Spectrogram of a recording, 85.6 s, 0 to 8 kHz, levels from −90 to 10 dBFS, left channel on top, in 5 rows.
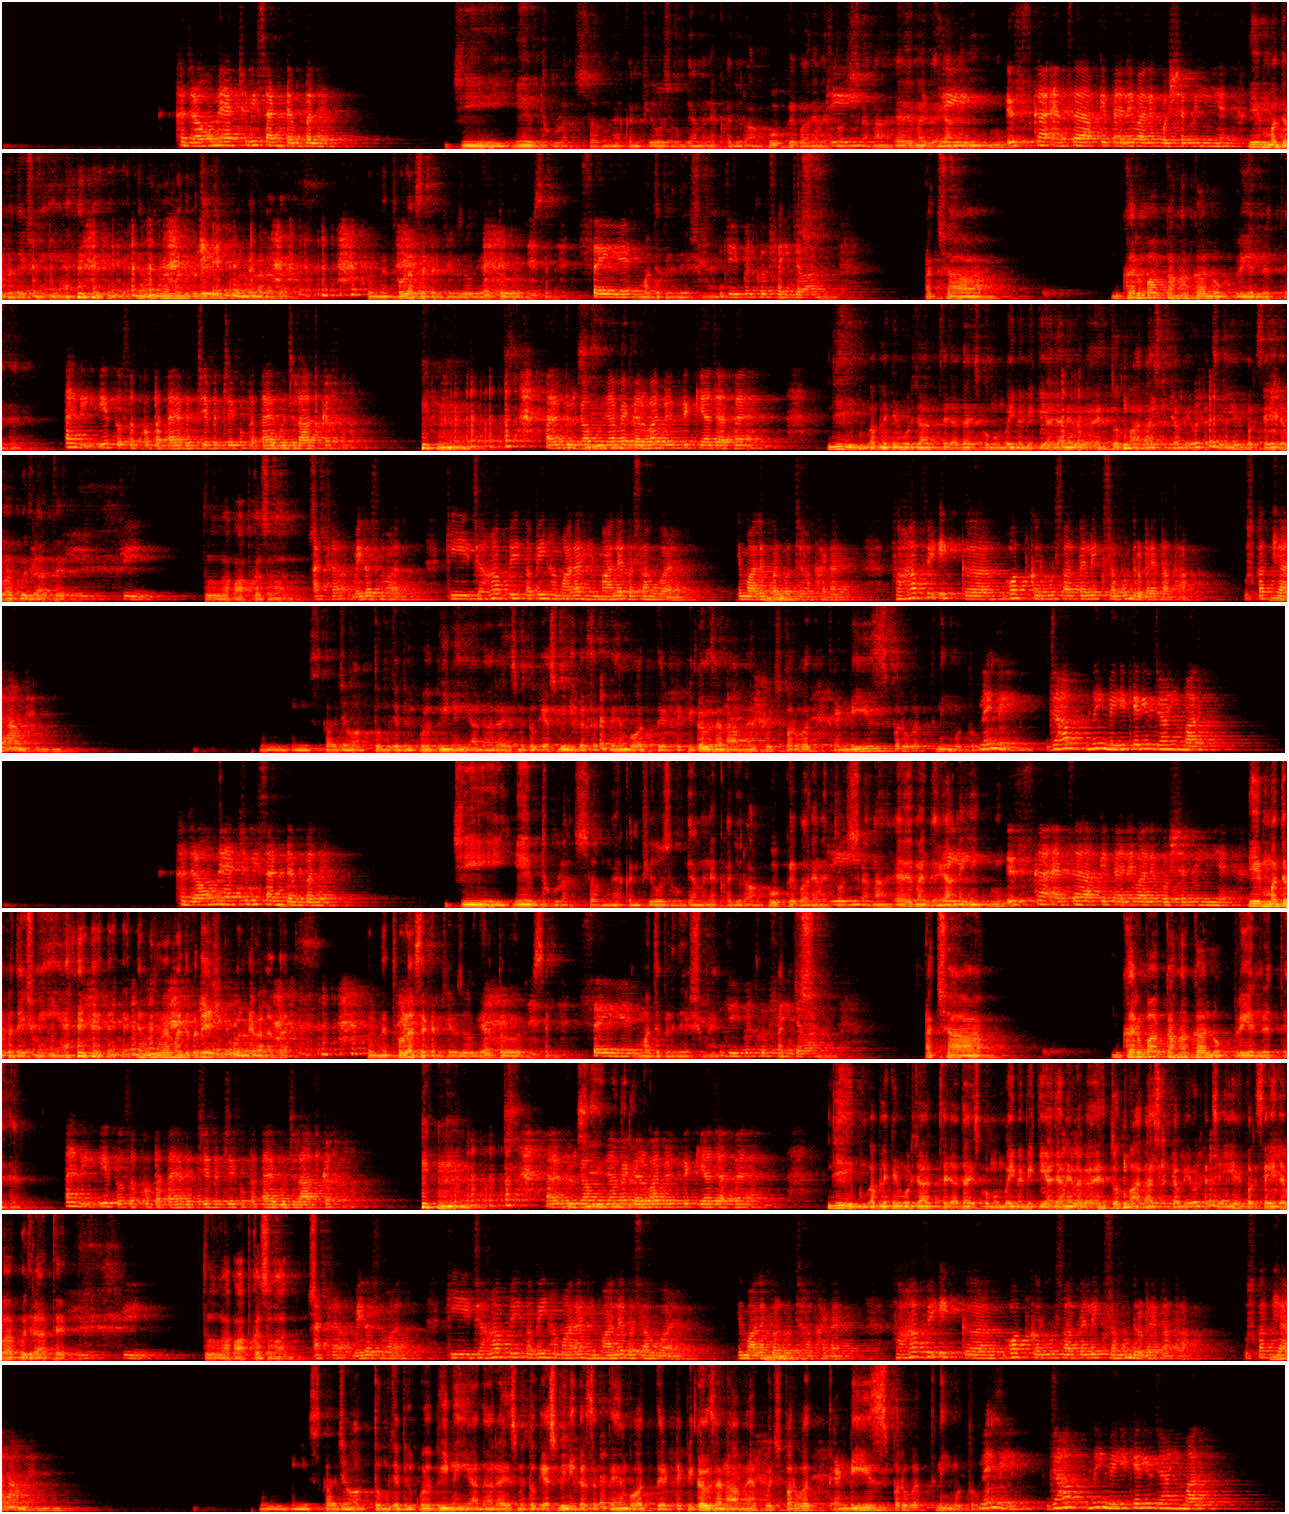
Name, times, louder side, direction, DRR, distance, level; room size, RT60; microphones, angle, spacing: voice 1, 2.3-4.4 11.0-11.5 12.3-12.9 13.4-16.6 17.8-17.9 18.2-18.4 18.8-20.3 20.7-20.9 21.2-21.9 22.4-22.7 23.5-23.9 24.1-24.3 24.6-25.6 26.4-28.0 28.3-28.5 35.1-39.0 41.0-44.3 44.7-45.0 48.1-48.2 49.4-50.5 51.1-51.3 51.8-51.9 52.2-52.6 53.0-53.3 55.5-60.5 61.2-67.2 68.0-69.0 76.5-76.6 78.6-78.7 79.4-79.5 81.6-82.1 82.4-84.5, left 1 dB, 35° left, 0 dB, 3.2 m, -32 dB
voice 2, 5.9-13.4 16.6-21.0 22.0-24.6 25.6-26.7 27.5-28.2 29.4-30.2 31.9-34.6 39.9-40.6 41.8-42.8 45.3-53.0 54.1-55.6 61.6-61.9 68.3-69.4 72.0-81.8, right 2 dB, 55° right, 6 dB, 1.2 m, -30 dB
29.0 x 22.0 x 4.5 m, 1.3 s
head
